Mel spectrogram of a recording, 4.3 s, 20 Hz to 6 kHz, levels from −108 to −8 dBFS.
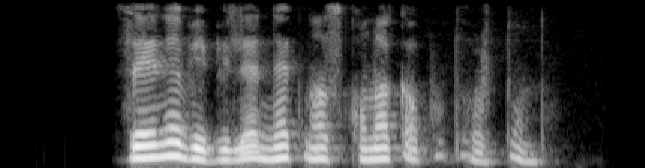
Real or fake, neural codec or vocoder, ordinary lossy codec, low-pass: real; none; Opus, 64 kbps; 5.4 kHz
